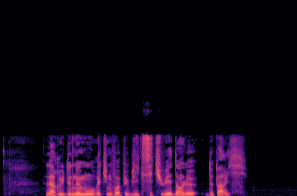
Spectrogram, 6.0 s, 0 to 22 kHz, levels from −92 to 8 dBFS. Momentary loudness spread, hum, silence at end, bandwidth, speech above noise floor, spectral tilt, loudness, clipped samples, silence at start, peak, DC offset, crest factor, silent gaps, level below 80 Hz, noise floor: 11 LU; none; 1.1 s; 7.2 kHz; 55 dB; -4.5 dB/octave; -25 LUFS; under 0.1%; 0.9 s; -6 dBFS; under 0.1%; 22 dB; none; -58 dBFS; -80 dBFS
